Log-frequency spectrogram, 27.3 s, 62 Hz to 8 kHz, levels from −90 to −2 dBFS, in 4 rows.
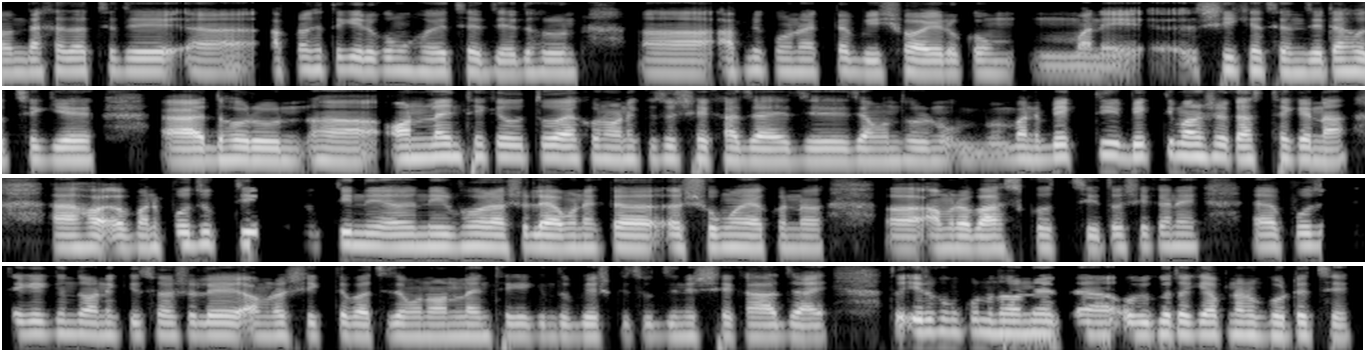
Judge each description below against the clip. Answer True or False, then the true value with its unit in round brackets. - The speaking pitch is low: False (150 Hz)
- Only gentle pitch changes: True (2.1 semitones)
